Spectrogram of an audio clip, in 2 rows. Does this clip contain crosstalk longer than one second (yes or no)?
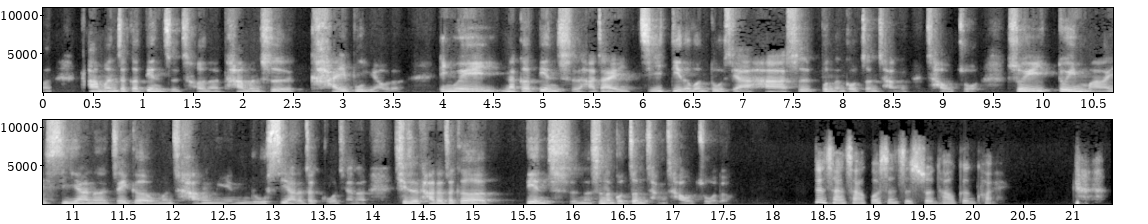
no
